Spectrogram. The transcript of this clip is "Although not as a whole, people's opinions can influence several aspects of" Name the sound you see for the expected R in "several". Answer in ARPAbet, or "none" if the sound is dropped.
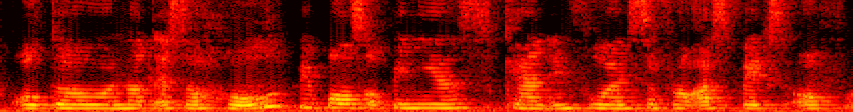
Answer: R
